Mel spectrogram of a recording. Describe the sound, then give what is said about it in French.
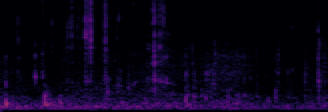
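Loud crunching of a walnut snack with a hint of curry, with repeated sharp bites and chewing cracks in an uneven rhythm, no talking. “C'est croquant, on peut le dire. D'ailleurs, ça s'entend au micro.”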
